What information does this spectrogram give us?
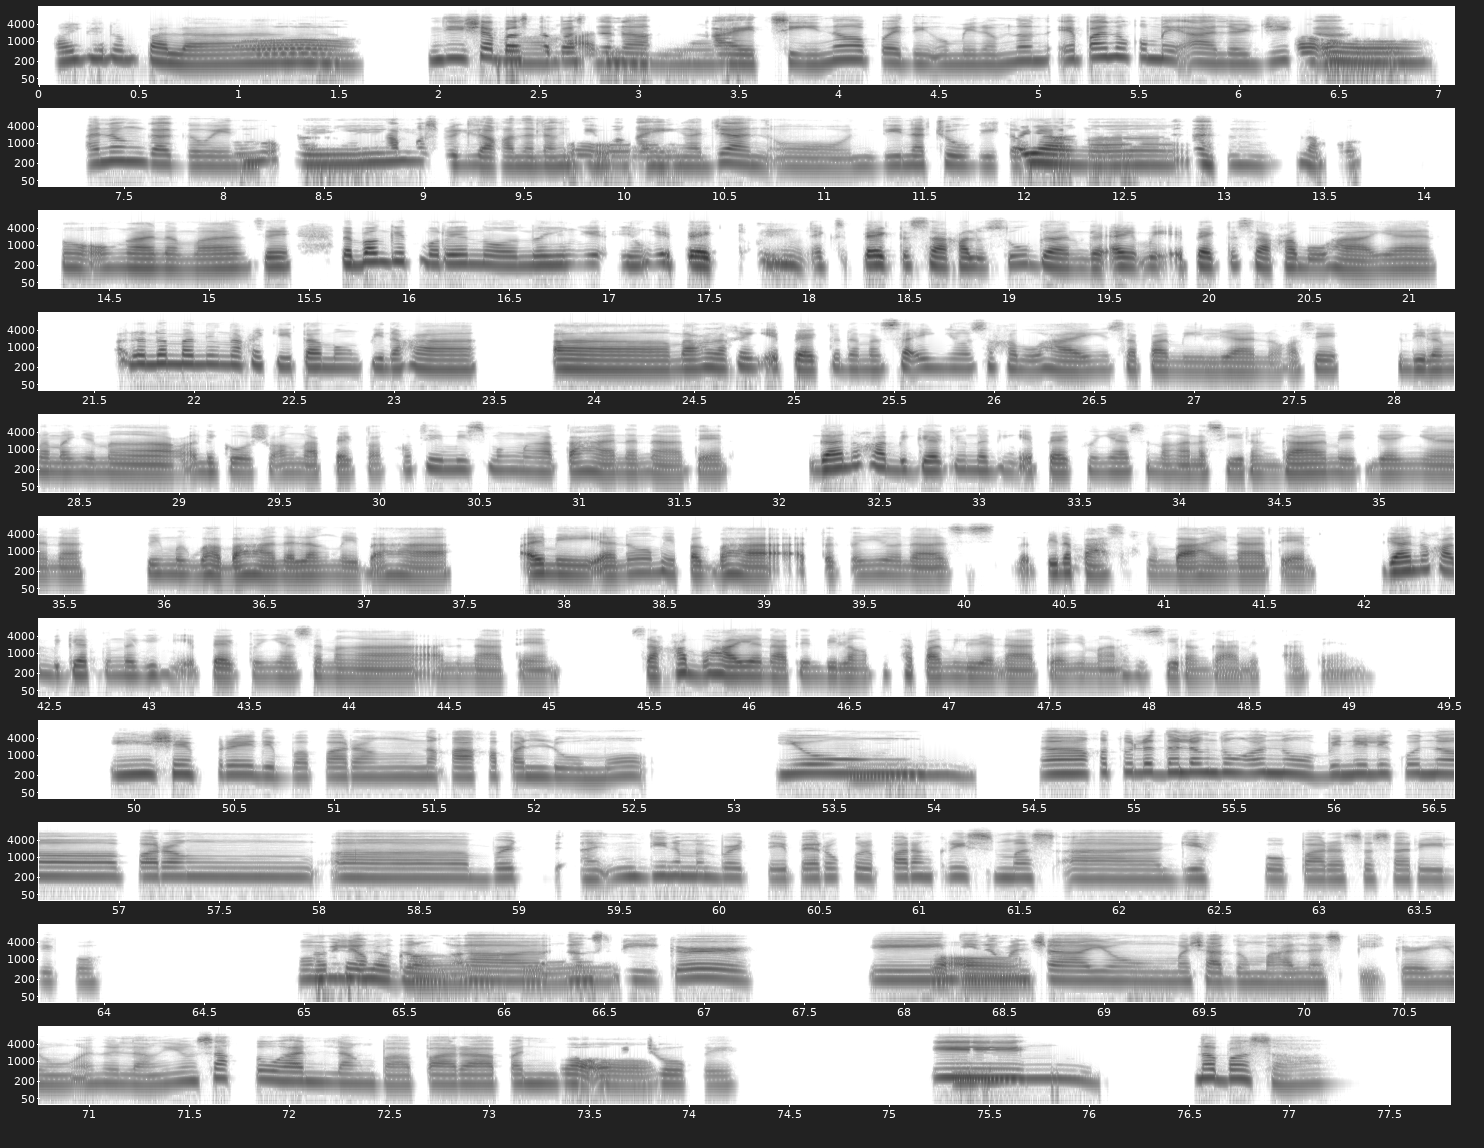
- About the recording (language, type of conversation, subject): Filipino, podcast, Paano nakaaapekto ang pagbaha sa komunidad tuwing tag-ulan?
- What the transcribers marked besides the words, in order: other background noise; laugh; throat clearing; "epekto" said as "ekspekto"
